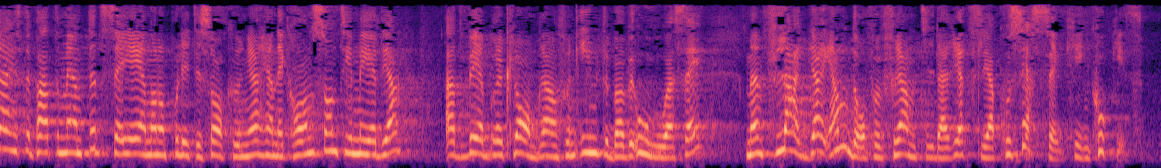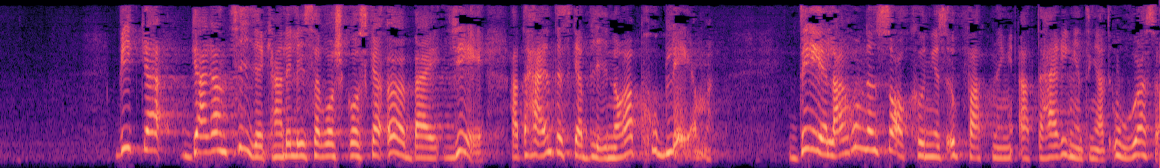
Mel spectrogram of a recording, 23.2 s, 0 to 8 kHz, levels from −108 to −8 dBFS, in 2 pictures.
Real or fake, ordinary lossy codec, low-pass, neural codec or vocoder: fake; MP3, 32 kbps; 7.2 kHz; vocoder, 22.05 kHz, 80 mel bands, WaveNeXt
